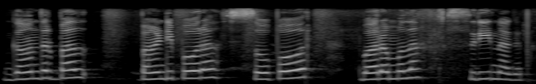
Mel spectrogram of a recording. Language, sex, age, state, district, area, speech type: Kashmiri, female, 18-30, Jammu and Kashmir, Bandipora, rural, spontaneous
